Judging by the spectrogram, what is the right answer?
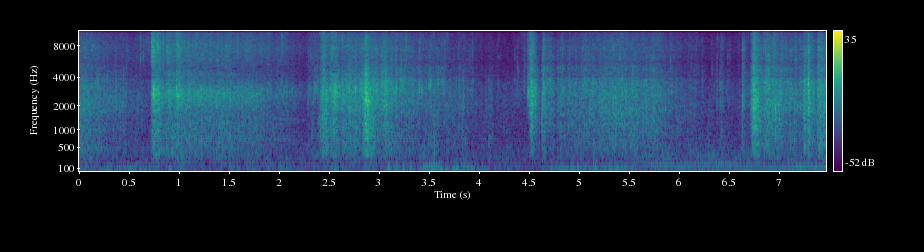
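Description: Dry corn leaves and stalks rustling and crunching in four surges about two seconds apart, each starting sharply and fading.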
